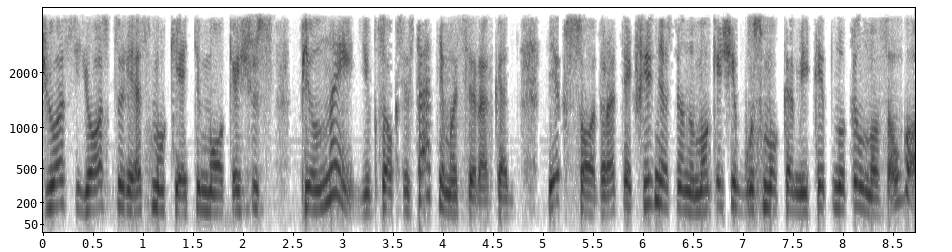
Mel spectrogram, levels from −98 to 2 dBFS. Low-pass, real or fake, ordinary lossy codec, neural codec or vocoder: 3.6 kHz; real; AAC, 24 kbps; none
